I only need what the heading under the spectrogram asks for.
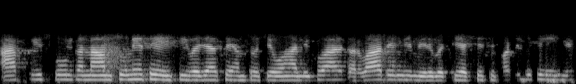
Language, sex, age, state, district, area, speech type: Hindi, female, 45-60, Uttar Pradesh, Azamgarh, rural, conversation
